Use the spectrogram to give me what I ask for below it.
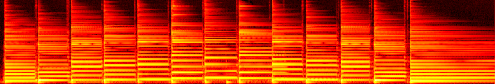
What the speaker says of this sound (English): if you wanted to add your blue notes to that scale and play your D pentatonic blues scale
